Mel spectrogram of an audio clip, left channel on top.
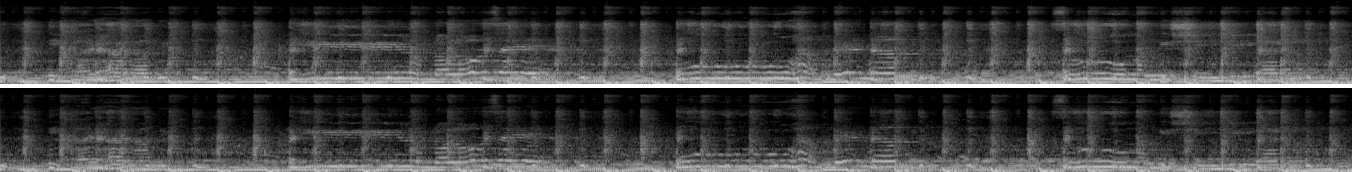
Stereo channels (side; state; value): both; normal; correlation 0.83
